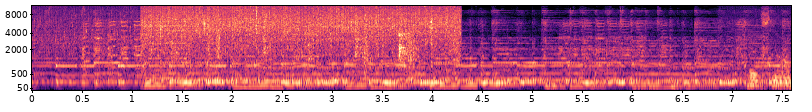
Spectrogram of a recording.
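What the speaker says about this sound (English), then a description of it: "Turn the stove to medium high and let's start frying this seasoned pork" Seasoned pork sizzles and crackles steadily in a hot pan on medium-high heat, a dense continuous frying hiss with occasional stirring, close by.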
